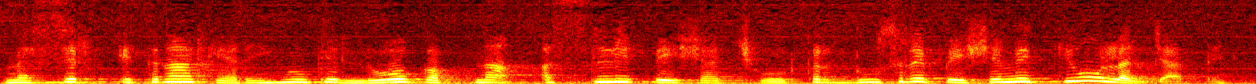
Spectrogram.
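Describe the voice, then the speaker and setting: An actress playing a sharp-tongued sarcastic mother. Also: on the high side, animated, normal speed, lightly acted, low-quality recording. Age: middle-aged. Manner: sarcastic, scolding. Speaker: mother and wife. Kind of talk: classic television comedy drama acting.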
